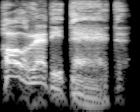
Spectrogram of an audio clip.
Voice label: Male Broken Attack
